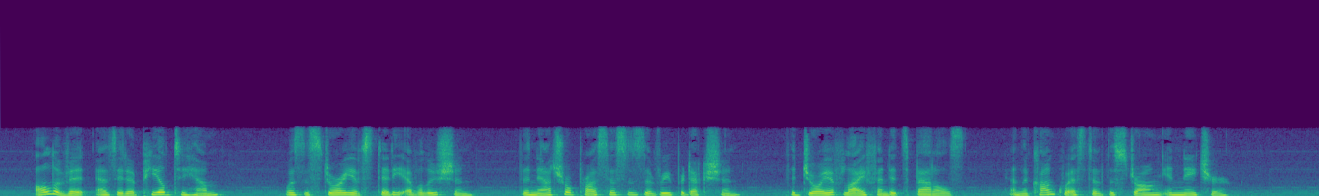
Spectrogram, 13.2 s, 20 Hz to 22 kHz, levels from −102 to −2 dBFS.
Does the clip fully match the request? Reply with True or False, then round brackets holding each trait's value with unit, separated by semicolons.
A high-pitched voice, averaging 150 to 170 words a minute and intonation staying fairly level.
True (205 Hz; 155 wpm; 2.2 semitones)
